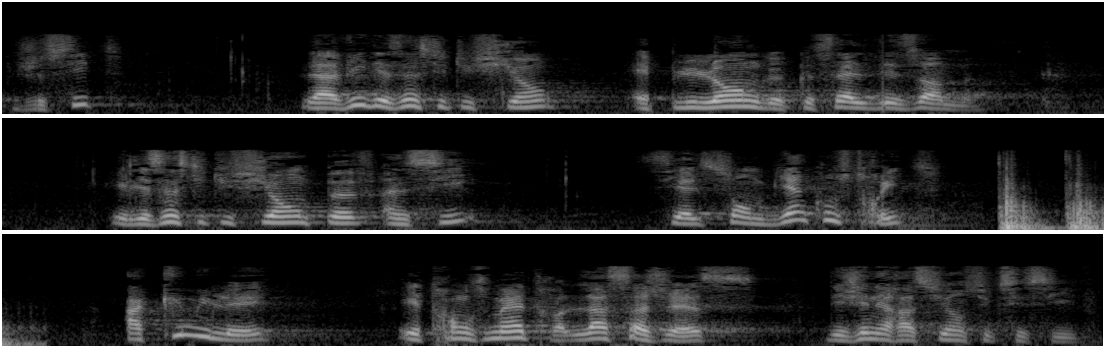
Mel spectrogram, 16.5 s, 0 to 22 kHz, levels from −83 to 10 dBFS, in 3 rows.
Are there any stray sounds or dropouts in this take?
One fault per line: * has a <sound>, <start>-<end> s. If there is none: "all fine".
* has a thud, 10.5-11.3 s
